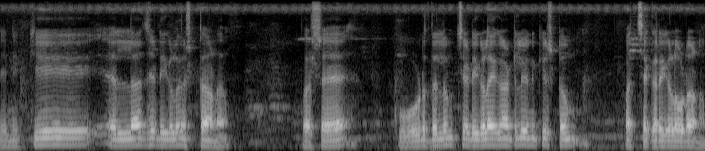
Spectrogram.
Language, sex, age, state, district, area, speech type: Malayalam, male, 30-45, Kerala, Malappuram, rural, spontaneous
